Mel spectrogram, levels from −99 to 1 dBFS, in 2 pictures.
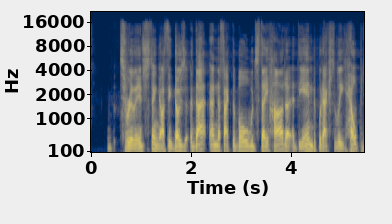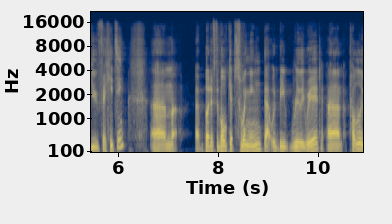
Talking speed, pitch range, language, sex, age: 210 wpm, 100-130 Hz, English, male, 30-49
